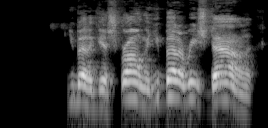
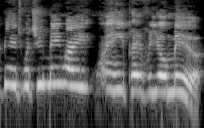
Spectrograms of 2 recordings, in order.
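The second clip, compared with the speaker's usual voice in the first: mock telling off; 7 semitones higher than usual. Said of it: "I would have been like".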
